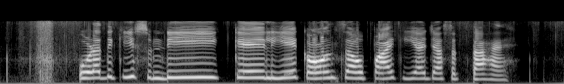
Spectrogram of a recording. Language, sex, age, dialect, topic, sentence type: Hindi, female, 25-30, Awadhi Bundeli, agriculture, question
